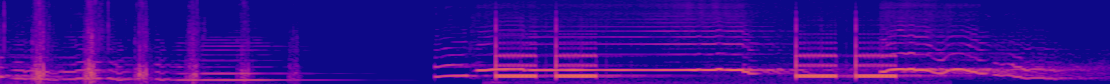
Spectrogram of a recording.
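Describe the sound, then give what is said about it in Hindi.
A telephone number is dialed with a quick series of short electronic keypad beeps. Sustained electronic tones follow, broken by a few more beeps. “एक बार भैया के phone लगाई”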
